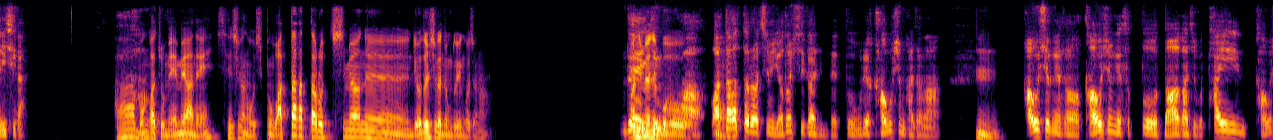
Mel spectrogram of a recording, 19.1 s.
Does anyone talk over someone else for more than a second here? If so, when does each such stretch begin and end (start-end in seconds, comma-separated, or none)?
9.4-11.1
